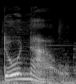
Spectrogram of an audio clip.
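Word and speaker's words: Donau: online search as to how a german speaker would pronounce the word danube and i came up with something quite different instead a german speaker would actually call it donao the distance of the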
